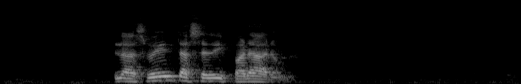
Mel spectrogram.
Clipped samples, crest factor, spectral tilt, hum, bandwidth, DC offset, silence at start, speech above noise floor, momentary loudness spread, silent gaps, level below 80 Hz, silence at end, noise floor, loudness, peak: under 0.1%; 18 dB; -6 dB/octave; none; 11 kHz; under 0.1%; 1.15 s; 41 dB; 8 LU; none; -74 dBFS; 2.3 s; -73 dBFS; -32 LUFS; -18 dBFS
